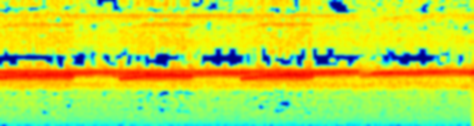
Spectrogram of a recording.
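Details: Insect sound from a nature recording: a constant shrill trill held at one high pitch, brief softer dips near the middle and end, no other clear sounds.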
